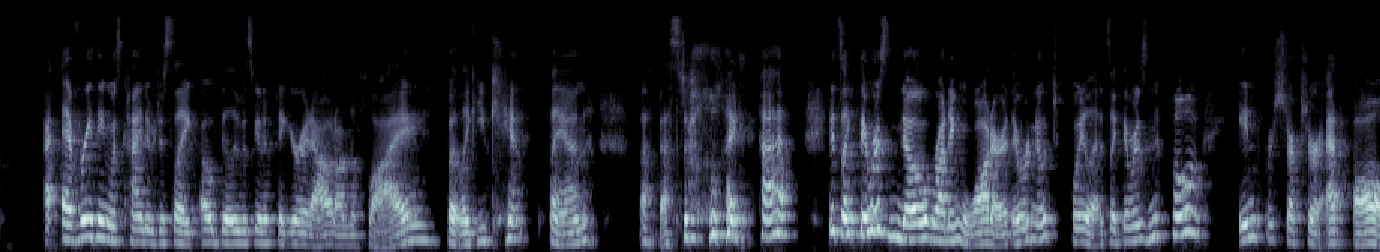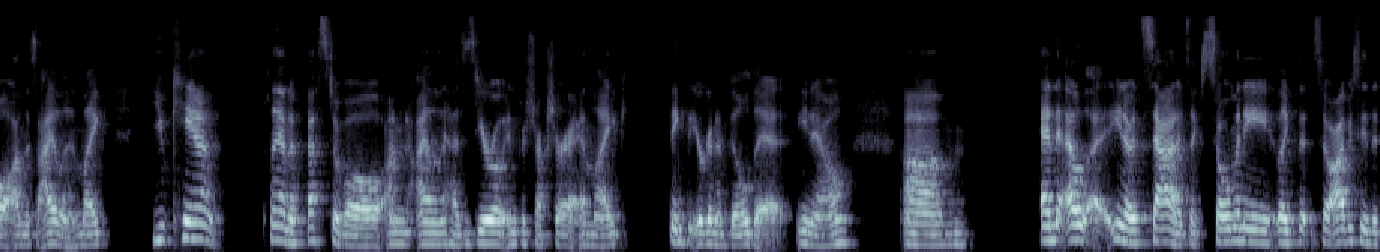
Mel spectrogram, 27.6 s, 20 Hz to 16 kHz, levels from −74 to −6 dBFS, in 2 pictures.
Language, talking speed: English, 190 wpm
